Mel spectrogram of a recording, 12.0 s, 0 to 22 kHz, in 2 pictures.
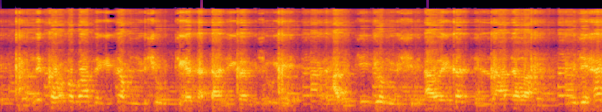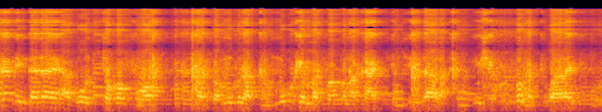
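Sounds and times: instrumental backing music: 0:00.0 - 0:12.0
man singing: 0:00.0 - 0:12.0.

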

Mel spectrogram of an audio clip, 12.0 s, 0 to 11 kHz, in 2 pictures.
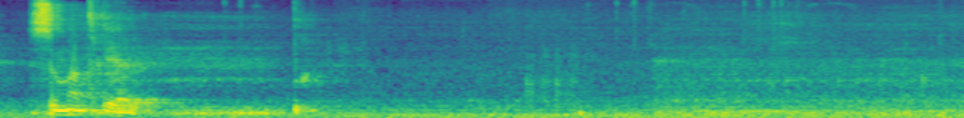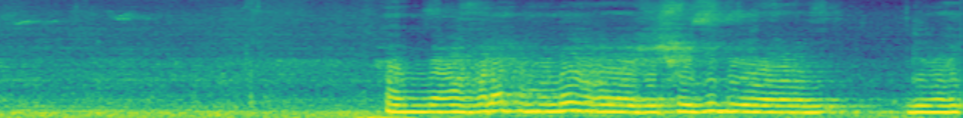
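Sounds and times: distant traffic over speakers: 0:00.0 - 0:12.0.

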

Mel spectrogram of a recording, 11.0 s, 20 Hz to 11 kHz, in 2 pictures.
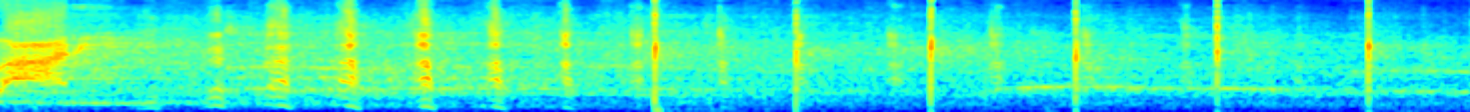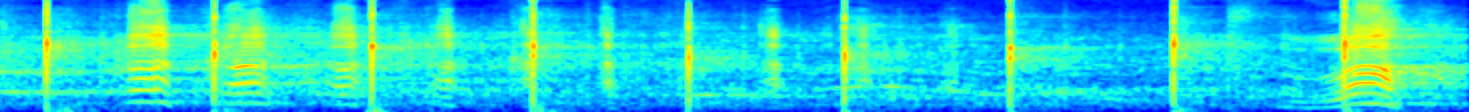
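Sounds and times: sharp taps: 0:05.2 - 0:10.2.

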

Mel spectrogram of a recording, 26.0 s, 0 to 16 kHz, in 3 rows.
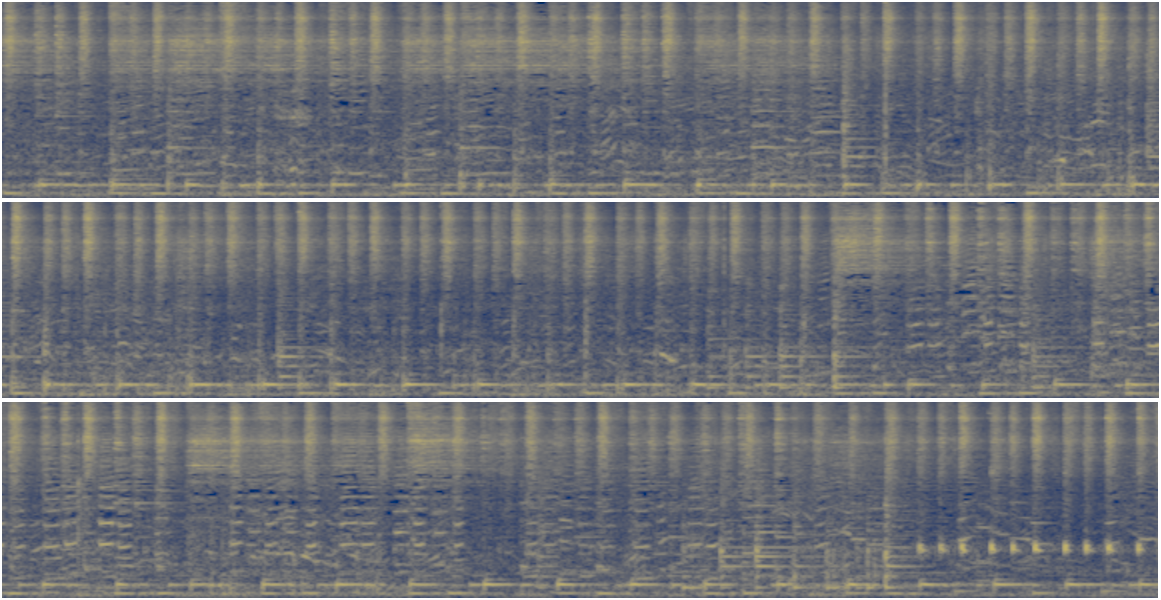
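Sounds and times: latin dance band music: 0:00.0 - 0:26.0.

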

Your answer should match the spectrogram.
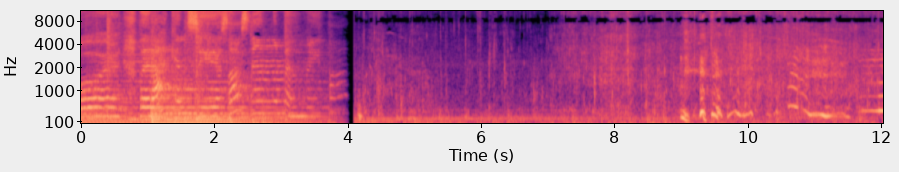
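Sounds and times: music: 0:00.0 - 0:04.0
water splashing against kayak hull: 0:04.1 - 0:12.0.

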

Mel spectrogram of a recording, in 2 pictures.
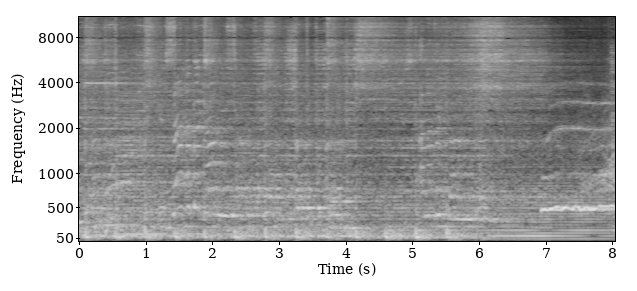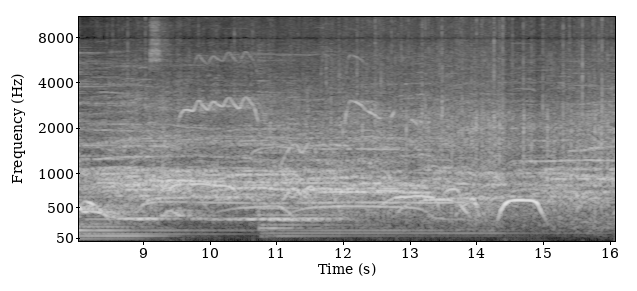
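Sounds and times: crowd cheering and applauding: 0:07.6 - 0:16.0
high whoops and shouts: 0:07.9 - 0:16.0.

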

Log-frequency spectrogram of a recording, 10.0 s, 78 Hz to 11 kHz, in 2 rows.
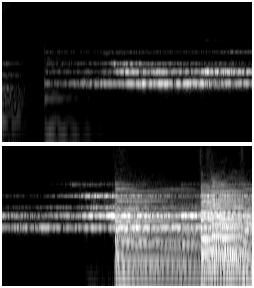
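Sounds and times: soft sustained instrumental chord: 0:00.9 - 0:10.0.

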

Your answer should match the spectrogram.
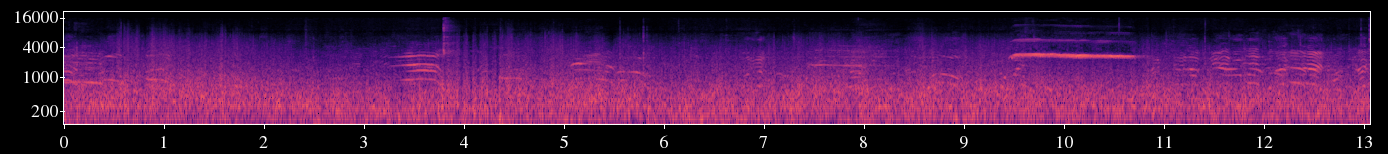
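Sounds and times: steady rushing background noise: 0:00.0 - 0:13.0.

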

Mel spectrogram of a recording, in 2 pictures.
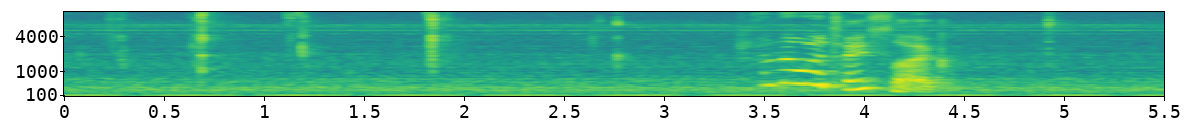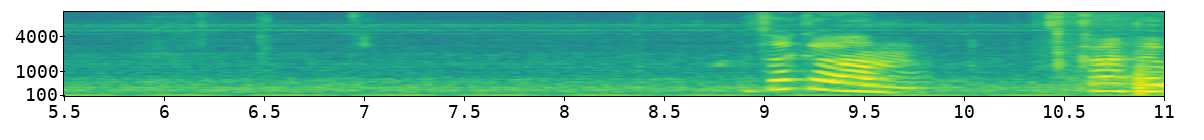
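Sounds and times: low steady hum: 0:00.0 - 0:11.0
drinking and swallowing clicks: 0:02.6 - 0:02.9, 0:06.1 - 0:07.2.

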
